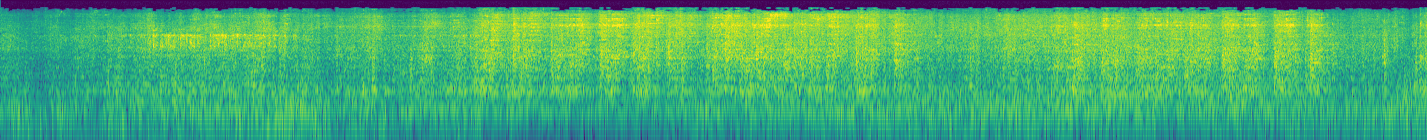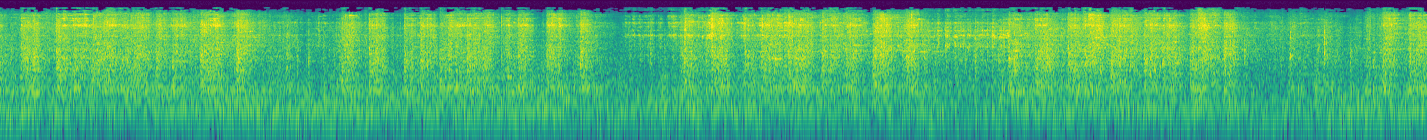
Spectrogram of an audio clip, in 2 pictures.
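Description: Freight train of boxcars and covered hoppers rolling past at low speed, steel wheels rumbling and clicking over the rail joints.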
